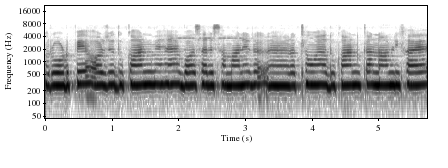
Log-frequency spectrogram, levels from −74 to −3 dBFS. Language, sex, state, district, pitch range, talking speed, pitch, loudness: Hindi, female, Haryana, Charkhi Dadri, 270-280 Hz, 210 wpm, 275 Hz, -10 LUFS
